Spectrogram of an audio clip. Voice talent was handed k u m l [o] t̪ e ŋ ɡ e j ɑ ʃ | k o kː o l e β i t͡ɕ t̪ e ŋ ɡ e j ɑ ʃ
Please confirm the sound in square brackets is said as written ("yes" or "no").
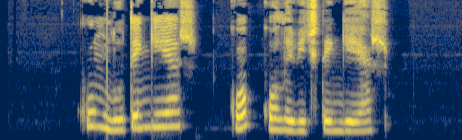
no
